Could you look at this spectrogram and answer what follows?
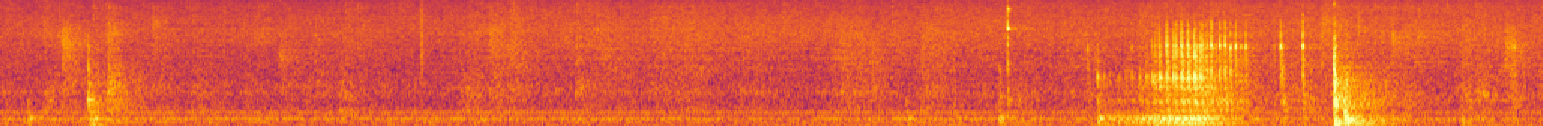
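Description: Hand-operated bench press working a steel slug die: a faint steady hiss, then a scraping of metal on metal for about a second as the ram is brought down into the die, followed by several sharp metallic clicks.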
